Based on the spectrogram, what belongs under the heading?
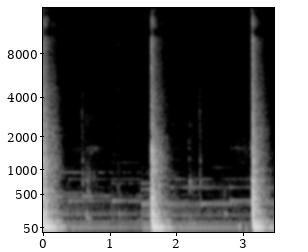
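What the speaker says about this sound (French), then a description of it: "Hop, vous soulevez, vous tirez, là, claquez, vous prenez." Baguette dough, kneaded by hand with the Bertinet method, is lifted, stretched and slapped down three times at steady intervals. Each slap is a loud, close, heavy thud, with quiet pauses between.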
